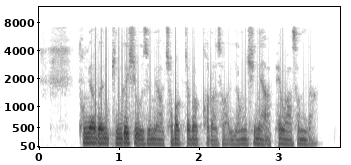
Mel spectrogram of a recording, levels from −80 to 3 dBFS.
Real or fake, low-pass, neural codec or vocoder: real; 7.2 kHz; none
